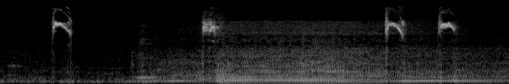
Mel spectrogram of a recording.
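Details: High-pitched chirps from a male sogon sunbird meant to excite other birds into song, four short notes scattered over five seconds while a vehicle-like rumble swells in the background.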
